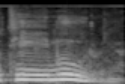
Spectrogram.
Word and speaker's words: ティムール: でティムールはテムルというモンゴル語をペルシャ風に発音するとティームールになる。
